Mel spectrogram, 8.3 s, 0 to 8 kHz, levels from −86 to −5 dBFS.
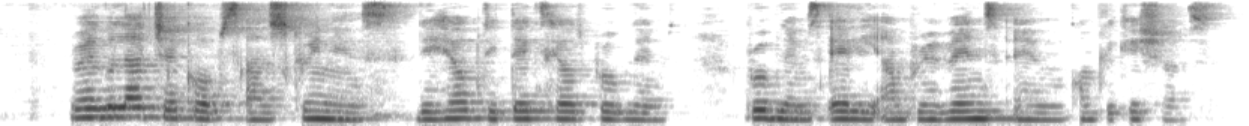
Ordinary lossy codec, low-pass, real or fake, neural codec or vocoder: Opus, 64 kbps; 7.2 kHz; real; none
